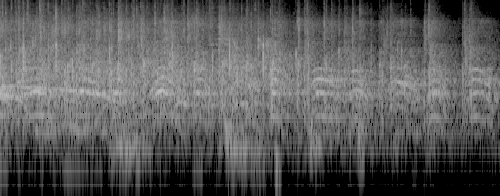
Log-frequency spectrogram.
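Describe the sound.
A crowd bursts into sustained applause, dense rapid clapping filling the whole stretch at a steady loud level, with voices mixed in beneath the clapping.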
